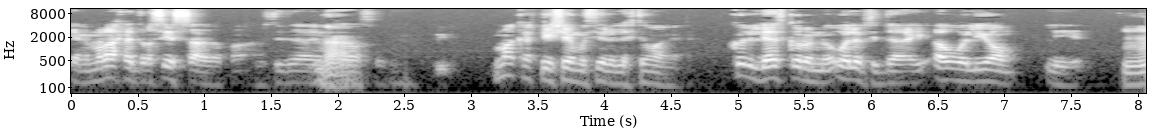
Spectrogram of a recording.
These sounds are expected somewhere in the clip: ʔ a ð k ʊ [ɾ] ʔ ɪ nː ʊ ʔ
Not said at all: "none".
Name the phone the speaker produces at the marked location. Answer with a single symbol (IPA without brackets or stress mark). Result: ɾ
